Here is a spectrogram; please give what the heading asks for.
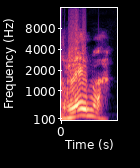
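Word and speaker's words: ῥῆμα: At tingnan natin pronunciation. Strong G 4487 R. Kakatiwa ito rema.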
